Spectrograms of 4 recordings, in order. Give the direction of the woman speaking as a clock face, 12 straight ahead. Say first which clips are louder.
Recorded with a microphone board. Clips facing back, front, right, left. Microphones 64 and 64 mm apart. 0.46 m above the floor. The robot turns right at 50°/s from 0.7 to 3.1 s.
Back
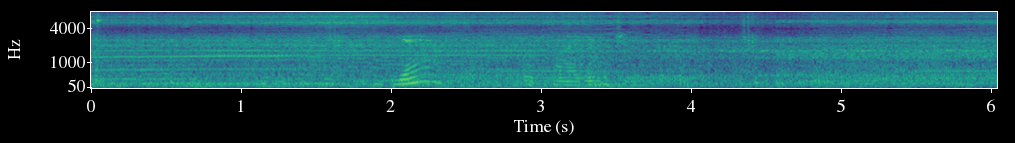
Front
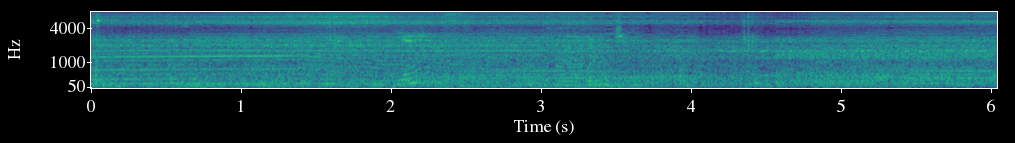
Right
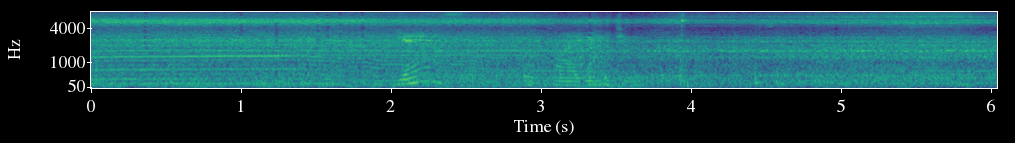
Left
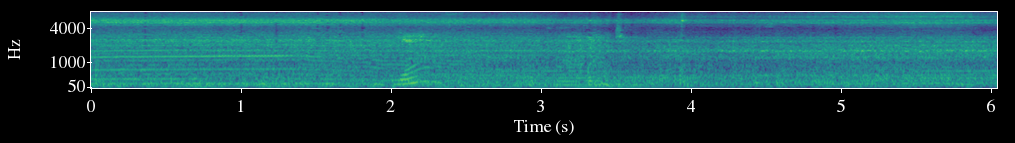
Back 8 dB, even; 6 o'clock.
